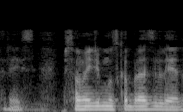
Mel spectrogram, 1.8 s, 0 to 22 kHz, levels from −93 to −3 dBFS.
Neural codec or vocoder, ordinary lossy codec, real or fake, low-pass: none; none; real; 7.2 kHz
